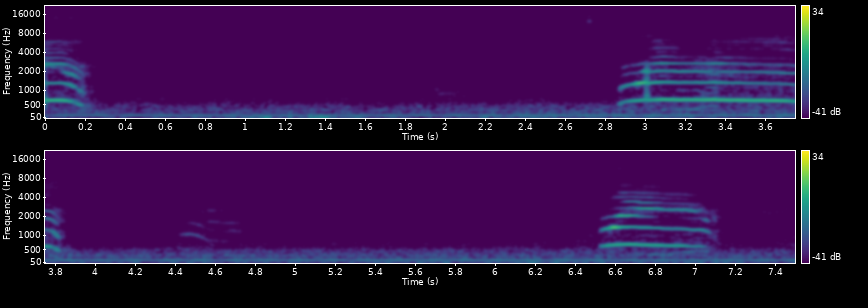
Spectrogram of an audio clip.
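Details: Nikita, a female house cat answering her owner's meows, gives three drawn-out tonal meows several seconds apart, the middle one longest and steady in pitch, with a low electrical hum beneath.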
